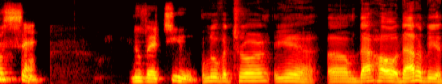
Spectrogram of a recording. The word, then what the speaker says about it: Toussaint Louverture: Leon Couture. Toussaint Louverture.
